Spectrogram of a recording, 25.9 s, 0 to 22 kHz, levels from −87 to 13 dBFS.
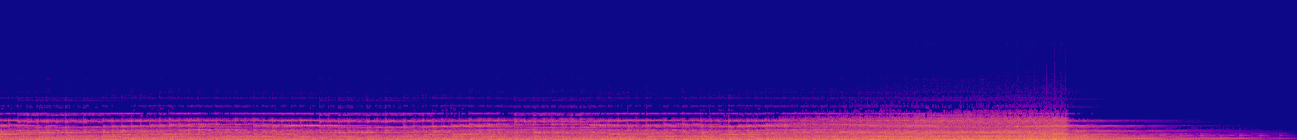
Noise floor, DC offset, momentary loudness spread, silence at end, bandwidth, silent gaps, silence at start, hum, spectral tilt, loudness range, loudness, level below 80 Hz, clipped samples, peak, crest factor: -49 dBFS; under 0.1%; 10 LU; 0.7 s; 5.8 kHz; none; 0 s; none; -8.5 dB/octave; 6 LU; -20 LUFS; -26 dBFS; under 0.1%; -2 dBFS; 16 dB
